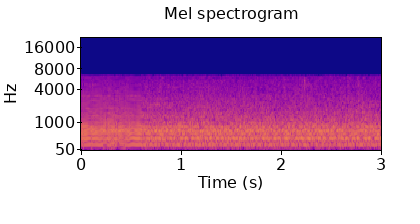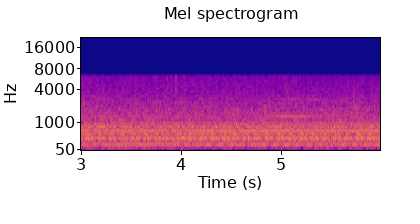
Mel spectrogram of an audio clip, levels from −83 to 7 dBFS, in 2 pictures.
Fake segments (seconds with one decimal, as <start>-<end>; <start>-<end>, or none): 0.0-0.6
